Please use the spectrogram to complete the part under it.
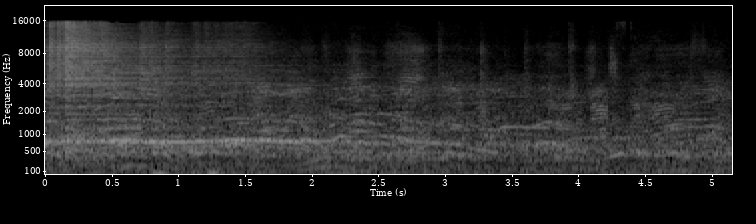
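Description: A live band plays music on stage in a large echoing hall.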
